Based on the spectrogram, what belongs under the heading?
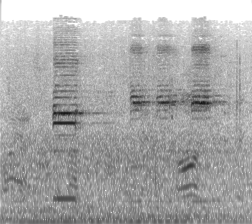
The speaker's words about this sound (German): bevor er einmal kräftig auf die Hupe drückt und sich in den dichten Straßenverkehr einfädelt.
